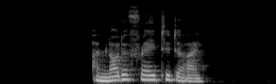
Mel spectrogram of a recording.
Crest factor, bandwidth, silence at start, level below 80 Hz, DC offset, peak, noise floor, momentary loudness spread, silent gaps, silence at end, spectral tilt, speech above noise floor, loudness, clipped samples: 16 dB; 16 kHz; 0.9 s; -64 dBFS; under 0.1%; -10 dBFS; -88 dBFS; 10 LU; none; 0.75 s; -7 dB/octave; 65 dB; -25 LUFS; under 0.1%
